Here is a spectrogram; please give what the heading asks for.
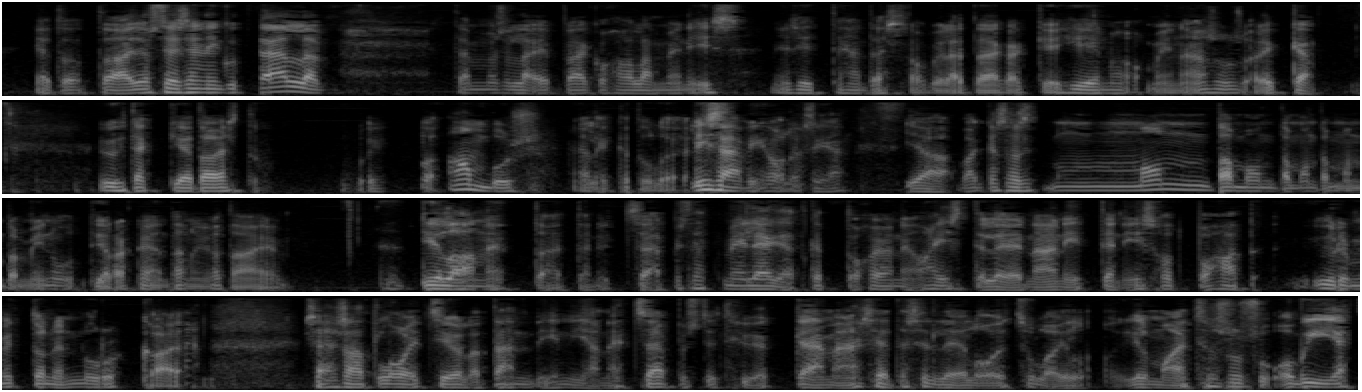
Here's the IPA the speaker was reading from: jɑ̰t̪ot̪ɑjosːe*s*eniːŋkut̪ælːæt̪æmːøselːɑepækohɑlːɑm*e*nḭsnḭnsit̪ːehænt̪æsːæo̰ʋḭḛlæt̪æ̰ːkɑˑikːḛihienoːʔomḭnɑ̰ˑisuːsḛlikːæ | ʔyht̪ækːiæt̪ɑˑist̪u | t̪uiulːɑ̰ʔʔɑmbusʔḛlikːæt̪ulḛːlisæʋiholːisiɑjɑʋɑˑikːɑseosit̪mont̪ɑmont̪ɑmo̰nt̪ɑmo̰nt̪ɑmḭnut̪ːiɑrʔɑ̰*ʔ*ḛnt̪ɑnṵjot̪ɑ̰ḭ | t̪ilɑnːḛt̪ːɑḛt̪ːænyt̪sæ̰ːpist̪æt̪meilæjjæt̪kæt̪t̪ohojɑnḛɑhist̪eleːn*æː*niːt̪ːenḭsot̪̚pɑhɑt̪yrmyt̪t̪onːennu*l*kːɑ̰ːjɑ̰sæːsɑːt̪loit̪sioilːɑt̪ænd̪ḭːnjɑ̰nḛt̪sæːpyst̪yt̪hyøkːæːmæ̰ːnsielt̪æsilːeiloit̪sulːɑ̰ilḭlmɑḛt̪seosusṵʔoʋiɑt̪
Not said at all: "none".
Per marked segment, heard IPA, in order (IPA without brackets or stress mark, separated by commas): s, e, k, æː, r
